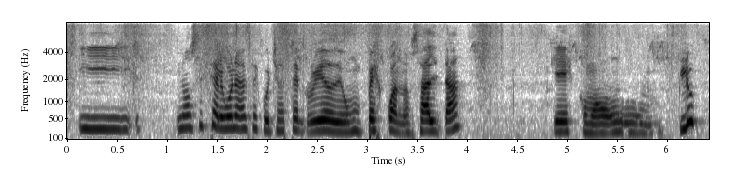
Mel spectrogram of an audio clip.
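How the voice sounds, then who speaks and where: Fairly slow speech with long, frequent pauses and noticeable background noise. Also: woman, fairly high pitch for a woman, ordinary pitch variation. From Argentine Patagonia. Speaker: eyewitness. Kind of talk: anecdote.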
